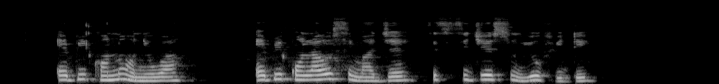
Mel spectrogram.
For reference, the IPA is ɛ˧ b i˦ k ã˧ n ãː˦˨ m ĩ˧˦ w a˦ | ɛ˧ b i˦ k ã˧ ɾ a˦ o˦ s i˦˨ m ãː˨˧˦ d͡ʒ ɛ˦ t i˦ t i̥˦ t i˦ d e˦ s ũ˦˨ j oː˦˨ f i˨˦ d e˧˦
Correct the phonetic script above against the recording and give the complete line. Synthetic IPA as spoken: ɛ˧ b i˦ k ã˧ n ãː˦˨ n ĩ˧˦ w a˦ | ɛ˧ b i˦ k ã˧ l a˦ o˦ s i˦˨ m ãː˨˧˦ d͡ʒ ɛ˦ t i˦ t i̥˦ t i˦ d͡ʒ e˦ s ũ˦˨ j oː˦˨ f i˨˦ d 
